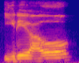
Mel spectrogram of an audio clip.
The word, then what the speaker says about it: Yonen: La temática, obviamente, ya el título se escribe Yonen, o sea, es una parodia al género shonen. Sí, Y que al mismo tiempo tiene mucho de argentino porque la Y se pronuncia como Y, entonces es claro, como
